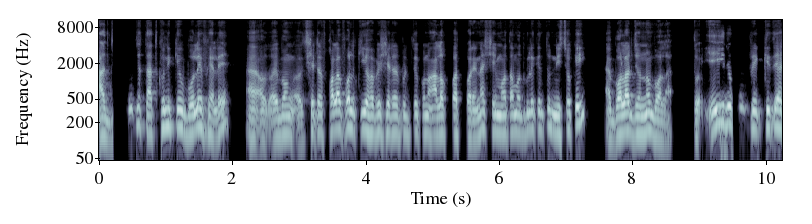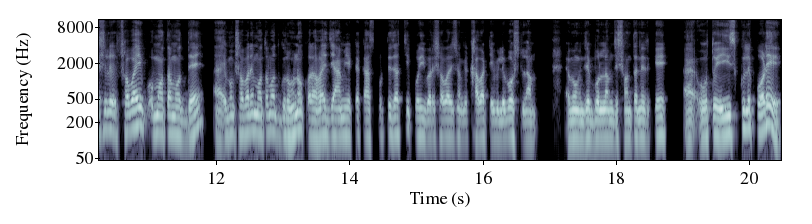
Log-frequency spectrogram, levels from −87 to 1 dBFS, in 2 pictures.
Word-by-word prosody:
আর -, -, +5 dB, 0.3 s
যদি 335 Hz, -, -4 dB
তাৎক্ষণিক 160 Hz, +6 st, +1 dB
কেউ 165 Hz, -1 st, +5 dB
বলে 155 Hz, +6 st, +5 dB
ফেলে 115 Hz, -4 st, +1 dB, 0.4 s
অ্যা -, -, 0 dB
অ -, -, +1 dB, 0.2 s
এবং 130 Hz, +2 st, 0 dB, 0.3 s
সেটার 145 Hz, -2 st, -1 dB
ফলাফল 155 Hz, +2 st, +5 dB
কী 150 Hz, -, +1 dB
হবে? 135 Hz, +1 st, +1 dB
সেটার 135 Hz, -2 st, 0 dB
প্রতি 130 Hz, +1 st, -6 dB
কোনো 130 Hz, -2 st, 0 dB
আলোকপাত 130 Hz, 0 st, 0 dB
করে 110 Hz, -1 st, +1 dB
না, 150 Hz, -, 0 dB
সেই 140 Hz, -1 st, 0 dB
মতামতগুলো 135 Hz, +2 st, -1 dB
কিন্তু 150 Hz, +2 st, -4 dB
নিছকেই 150 Hz, -, +1 dB, 0.4 s
এ -, -, +1 dB
বলার 140 Hz, +2 st, +7 dB
জন্য 130 Hz, +1 st, +2 dB, 0.2 s
বলা। 105 Hz, -2 st, -2 dB, 0.4 s
তো -, -, 0 dB, 0.3 s
এইরকম 195 Hz, -, +3 dB
প্রেক্ষিতে 160 Hz, +2 st, +1 dB
আসলে 155 Hz, 0 st, 0 dB, 0.2 s
সবাই 160 Hz, +5 st, +4 dB, 0.2 s
অ -, -, -6 dB
মতামত 130 Hz, -2 st, 0 dB
দেয়, 145 Hz, +8 st, +4 dB, 0.2 s
অ্যা -, -, -5 dB
এবং 130 Hz, +3 st, -3 dB
সবারই 135 Hz, +3 st, +1 dB
মতামত 135 Hz, 0 st, -2 dB
গ্রহণও 125 Hz, +5 st, +2 dB
করা 115 Hz, -, +1 dB
হয় 120 Hz, +1 st, +2 dB
যে, -, -, +1 dB
আমি 120 Hz, -, -2 dB
একটা 125 Hz, -, -6 dB
কাজ 115 Hz, -1 st, -2 dB
করতে 125 Hz, +2 st, -11 dB
যাচ্ছি 125 Hz, 0 st, -2 dB
পরিবারের 110 Hz, -2 st, -2 dB
সবারই 115 Hz, -1 st, +1 dB
সঙ্গে 110 Hz, -1 st, -6 dB
খাবার 115 Hz, -, +1 dB
টেবিলে 110 Hz, 0 st, 0 dB
বসলাম 105 Hz, -2 st, -3 dB, 0.5 s
এবং 110 Hz, +1 st, +3 dB
যে 115 Hz, -, +4 dB
বললাম 110 Hz, 0 st, +4 dB
যে -, -, -3 dB
সন্তানেরকে 110 Hz, +2 st, -2 dB, 0.4 s
"অ্যা 105 Hz, -, -2 dB, 0.2 s
ও -, -, +3 dB
তো 125 Hz, -, +1 dB
এই 130 Hz, -, +3 dB
স্কুলে 160 Hz, +4 st, +1 dB
পড়ে, 195 Hz, -, +5 dB
130 Hz, 190 wpm, -22 LUFS, 115-145 Hz, 0.5 s, বলার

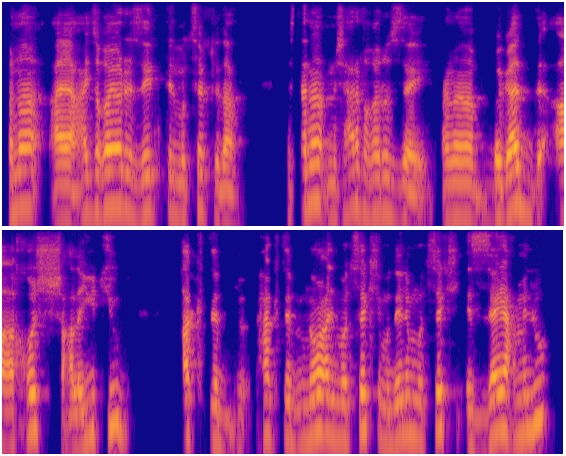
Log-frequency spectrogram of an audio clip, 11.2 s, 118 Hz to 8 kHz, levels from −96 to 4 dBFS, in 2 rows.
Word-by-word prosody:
أنا 170 Hz, 0 st, +2 dB
آآ 130 Hz, 0 st, +6 dB
عايِز 145 Hz, +3 st, -3 dB
أغيِّر 170 Hz, 0 st, +6 dB
زيت 150 Hz, +3 st, -6 dB
الموتوسيكل 150 Hz, +3 st, -7 dB
ده، 120 Hz, -2 st, -2 dB, 0.4 s
بس -, -, -20 dB
أنا 185 Hz, +2 st, +3 dB
مش 130 Hz, -3 st, -11 dB
عارِف 160 Hz, +2 st, -3 dB
أغيِّره 145 Hz, +1 st, -3 dB
إزاي. 130 Hz, -5 st, -2 dB
أنا 130 Hz, 0 st, +2 dB
بجد، 150 Hz, +3 st, +4 dB, 0.2 s
أخُش 170 Hz, +7 st, +1 dB
على 125 Hz, +1 st, -1 dB
YouTube، 200 Hz, +3 st, -6 dB, 0.6 s
هاكتب 220 Hz, -, -1 dB, 0.3 s
هاكتب 160 Hz, -3 st, -4 dB
نوع 165 Hz, +6 st, +4 dB
الموتوسيكل، 165 Hz, +3 st, -2 dB
model 140 Hz, +1 st, -4 dB
الموتسيكل، 175 Hz, +3 st, -3 dB
إزاي 135 Hz, +9 st, +4 dB
أعمله، 185 Hz, +8 st, -1 dB
155 Hz, 140 wpm, -24 LUFS, 135-175 Hz, 0.6 s, آآ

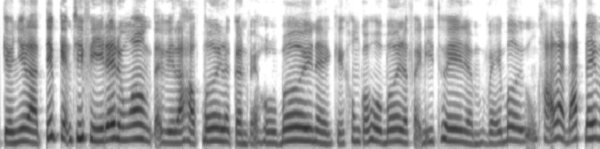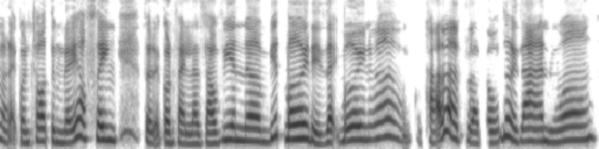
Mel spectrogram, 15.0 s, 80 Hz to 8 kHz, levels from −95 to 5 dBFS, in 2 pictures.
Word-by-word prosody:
kiểu 215 Hz, -1 st, +2 dB
như 235 Hz, +3 st, +1 dB
là 220 Hz, -3 st, +5 dB
tiết 320 Hz, +7 st, +2 dB
kiệm 290 Hz, -3 st, +2 dB
chi 295 Hz, +2 st, +6 dB
phí 255 Hz, -6 st, +2 dB
đấy, 280 Hz, +2 st, +8 dB
đúng 265 Hz, -2 st, +1 dB
không? 280 Hz, -3 st, +3 dB
Tại -, -, -4 dB
vì 215 Hz, -1 st, -1 dB
là 215 Hz, 0 st, +2 dB
học 210 Hz, -4 st, -1 dB
bơi 245 Hz, 0 st, +2 dB
là 240 Hz, -1 st, +2 dB
cần 205 Hz, -2 st, -2 dB
phải 200 Hz, -, -6 dB
hồ 215 Hz, -2 st, -4 dB
bơi 250 Hz, +2 st, +4 dB
này, 210 Hz, -4 st, -2 dB
kiểu, 200 Hz, 0 st, -7 dB
không 240 Hz, +2 st, -7 dB
có 220 Hz, -1 st, -3 dB
hồ 245 Hz, -2 st, +1 dB
bơi 230 Hz, +2 st, -1 dB
là 220 Hz, -2 st, 0 dB
phải -, -, -8 dB
đi 230 Hz, +3 st, -6 dB
thuê, 245 Hz, -4 st, +1 dB
là 210 Hz, -2 st, -4 dB, 0.2 s
vé 205 Hz, 0 st, -5 dB
bơi 250 Hz, 0 st, -2 dB
cũng -, -, -8 dB
khá 290 Hz, -, -3 dB
là 300 Hz, -1 st, +3 dB
đắt 275 Hz, +3 st, 0 dB
đấy, 295 Hz, +1 st, +3 dB
mà 255 Hz, -5 st, -5 dB
lại -, -, -7 dB
còn 215 Hz, -1 st, -6 dB
cho 245 Hz, +2 st, -1 dB
từng 235 Hz, -3 st, -6 dB
đấy 215 Hz, +7 st, 0 dB
học 315 Hz, -4 st, +1 dB
sinh. 265 Hz, -2 st, +1 dB, 0.4 s
Rồi 215 Hz, -, -2 dB
lại -, -, -6 dB
còn 215 Hz, -1 st, -2 dB
phải 205 Hz, -3 st, -2 dB
là 195 Hz, 0 st, -4 dB
giáo 200 Hz, +1 st, -1 dB
viên, 265 Hz, +1 st, -1 dB
ờ, 245 Hz, -1 st, +1 dB
biết 295 Hz, +10 st, -4 dB
bơi 280 Hz, +1 st, +4 dB
để 205 Hz, -6 st, -2 dB
dạy 230 Hz, +2 st, +1 dB
bơi 265 Hz, +3 st, +1 dB
nữa, 300 Hz, +3 st, -4 dB, 0.2 s
cũng -, -, -24 dB
khá -, -, -4 dB
là 315 Hz, -10 st, +3 dB
là 215 Hz, -5 st, -4 dB
tốn 215 Hz, +6 st, -5 dB
thời 320 Hz, -8 st, 0 dB
gian, 245 Hz, 0 st, -1 dB
đúng 225 Hz, 0 st, -6 dB
không? 265 Hz, +2 st, -1 dB
245 Hz, 275 wpm, -22 LUFS, 220-270 Hz, 0.4 s, đấy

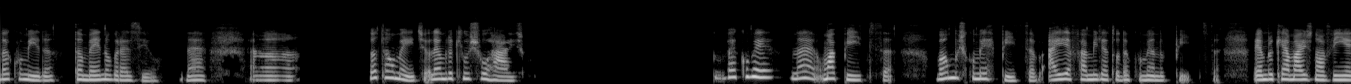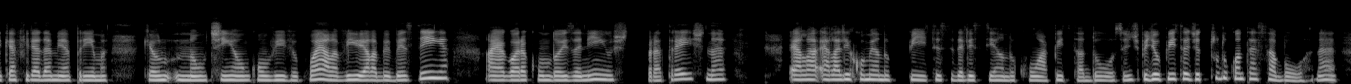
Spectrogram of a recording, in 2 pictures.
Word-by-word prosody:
da 240 Hz, +1 st, 0 dB
comida, 200 Hz, -6 st, 0 dB, 0.2 s
também 210 Hz, -2 st, +2 dB
no 225 Hz, 0 st, +1 dB
Brasil, 185 Hz, -5 st, -4 dB, 0.3 s
né, 200 Hz, +1 st, -1 dB, 0.5 s
hã 195 Hz, -1 st, -4 dB, 0.7 s
totalmente, 285 Hz, -, 0 dB
eu -, -, -3 dB
lembro 250 Hz, +2 st, +2 dB
que 260 Hz, -, -11 dB
um 265 Hz, -, +1 dB
churrasco 210 Hz, -, -1 dB, 1.8 s
Vai 315 Hz, +2 st, -1 dB
comer, 340 Hz, -2 st, +4 dB
né, 280 Hz, +1 st, 0 dB
uma 270 Hz, +2 st, +4 dB
pizza. 205 Hz, -5 st, -4 dB, 0.4 s
"Vamos 285 Hz, +5 st, +3 dB
comer 255 Hz, -2 st, 0 dB
pizza". 175 Hz, -2 st, -3 dB
Aí 225 Hz, +4 st, +3 dB
a 245 Hz, -, +2 dB
família 225 Hz, 0 st, 0 dB
toda 210 Hz, 0 st, -4 dB
comendo 200 Hz, -1 st, -1 dB
pizza. -, -, -13 dB, 0.3 s
Lembro 220 Hz, +2 st, +3 dB
que 235 Hz, -, -2 dB
a 230 Hz, -, +5 dB
mais 220 Hz, -1 st, +3 dB
novinha, 210 Hz, -1 st, +2 dB
que 210 Hz, -, -2 dB
é -, -, +4 dB
a -, -, -3 dB
filha 205 Hz, 0 st, 0 dB
da 200 Hz, 0 st, +2 dB
minha 200 Hz, -1 st, +2 dB
prima, 195 Hz, +1 st, +1 dB, 0.4 s
que 200 Hz, -, -2 dB
eu 200 Hz, 0 st, +3 dB
não 195 Hz, -1 st, +2 dB
tinha 200 Hz, +1 st, +1 dB
um 195 Hz, -, +1 dB
convívio 200 Hz, -1 st, 0 dB
com 185 Hz, +4 st, -1 dB
ela, 220 Hz, -4 st, +5 dB
vi 205 Hz, +2 st, +3 dB
ela 195 Hz, 0 st, +3 dB
bebezinha, 200 Hz, +10 st, +2 dB, 0.3 s
aí 205 Hz, -1 st, +3 dB
agora 200 Hz, +1 st, +3 dB
com 200 Hz, -1 st, -1 dB
2 195 Hz, 0 st, +1 dB
aninhos, 210 Hz, +2 st, +1 dB, 0.2 s
pra 180 Hz, 0 st, -2 dB
3, 240 Hz, +6 st, -2 dB
né. 230 Hz, +1 st, 0 dB, 0.6 s
Ela 220 Hz, 0 st, +3 dB
ela 220 Hz, 0 st, +2 dB
ali 235 Hz, +2 st, +3 dB
comendo 225 Hz, -2 st, +1 dB, 0.2 s
pizza 210 Hz, -1 st, -3 dB
e 205 Hz, -, 0 dB
se 205 Hz, -, -11 dB
deliciando 195 Hz, -1 st, -2 dB
com 190 Hz, 0 st, -3 dB
a 180 Hz, -1 st, -1 dB
pizza 190 Hz, -2 st, -5 dB
doce. 185 Hz, +1 st, -4 dB
A -, -, 0 dB
gente 215 Hz, +2 st, -5 dB
pediu 230 Hz, +1 st, +3 dB
pizza 245 Hz, +1 st, +1 dB
de 235 Hz, +1 st, +1 dB
tudo 275 Hz, +5 st, -4 dB
quanto 265 Hz, -2 st, -1 dB
é 250 Hz, -, +1 dB
sabor, 185 Hz, -8 st, -3 dB
né. 200 Hz, +1 st, -2 dB
205 Hz, 180 wpm, -23 LUFS, 195-235 Hz, 1.8 s, a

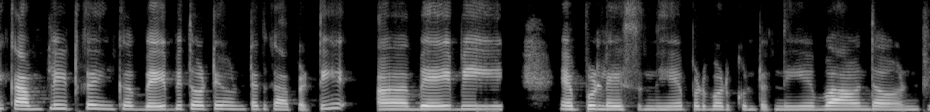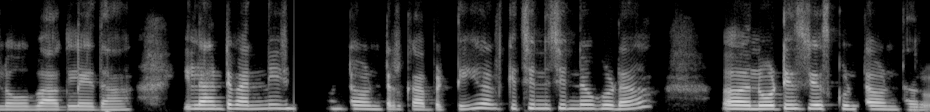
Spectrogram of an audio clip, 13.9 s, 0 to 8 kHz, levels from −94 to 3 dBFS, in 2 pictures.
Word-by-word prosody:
కంప్లీట్‌గా 250 Hz, +2 st, +2 dB
ఇంకా 245 Hz, 0 st, -2 dB
బేబీతోటే 250 Hz, +3 st, +2 dB
ఉంటది 240 Hz, +1 st, -6 dB
కాబట్టి 220 Hz, +5 st, -3 dB, 0.4 s
ఆ -, -, +6 dB, 0.3 s
బేబీ 235 Hz, +1 st, +4 dB, 0.7 s
ఎప్పుడు 245 Hz, +2 st, +2 dB
లేస్తుంది? 220 Hz, -1 st, -2 dB
ఎప్పుడు 225 Hz, 0 st, -5 dB
పడుకుంటుంది? 220 Hz, 0 st, -6 dB, 0.3 s
బావుందా 220 Hz, 0 st, +3 dB
ఒంట్లో? 215 Hz, +1 st, -6 dB, 0.2 s
బాగలేదా? 220 Hz, -2 st, -1 dB, 0.6 s
ఇలాంటివన్నీ, 265 Hz, +1 st, +2 dB
చూసుకుంటూ 265 Hz, -1 st, -7 dB
ఉంటారు 235 Hz, 0 st, -5 dB
కాబట్టి 225 Hz, +2 st, -2 dB
వాళ్ళకి 280 Hz, -2 st, -4 dB
చిన్న 280 Hz, -1 st, -1 dB
చిన్నవి 275 Hz, -1 st, -1 dB
గూడా 255 Hz, 0 st, +2 dB, 0.8 s
ఆహ్, 260 Hz, -1 st, +8 dB
నోటీస్ 260 Hz, +2 st, +3 dB
జేసుకుంటా 255 Hz, -2 st, +1 dB
ఉంటారు. 205 Hz, -3 st, -7 dB
240 Hz, 110 wpm, -24 LUFS, 220-260 Hz, 0.8 s, ఆహ్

